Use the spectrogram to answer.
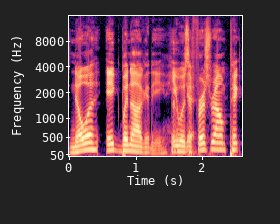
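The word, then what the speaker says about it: Igbinoghene: Pronounce that name again. No, I got it. It's Noah Igbenogany.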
